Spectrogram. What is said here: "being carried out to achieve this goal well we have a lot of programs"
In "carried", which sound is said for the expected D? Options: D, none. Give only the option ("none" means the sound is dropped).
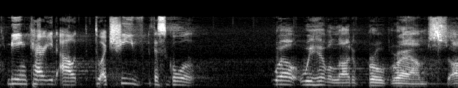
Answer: D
